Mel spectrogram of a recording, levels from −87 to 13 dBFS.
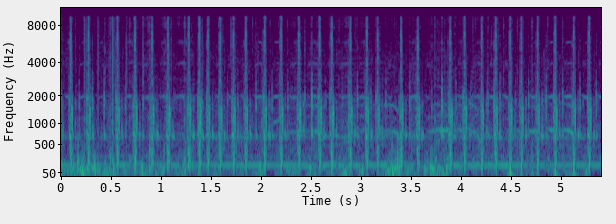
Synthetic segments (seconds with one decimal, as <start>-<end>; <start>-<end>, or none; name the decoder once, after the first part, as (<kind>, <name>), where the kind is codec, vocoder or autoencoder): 0.7-1.4 (vocoder, WaveNeXt); 2.3-4.2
